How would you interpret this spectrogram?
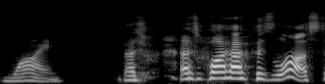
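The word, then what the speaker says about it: Wyen: I didn't realize Wynn was supposed to be pronounced like wine.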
